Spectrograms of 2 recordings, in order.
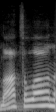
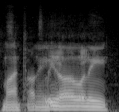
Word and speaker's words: Monteleone: He's like, is it Monteleone? I'm like, no, it's Monteleone.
